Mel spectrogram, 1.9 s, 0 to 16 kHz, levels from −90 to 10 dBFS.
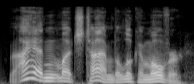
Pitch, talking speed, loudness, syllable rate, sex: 130 Hz, 245 wpm, -17 LUFS, 5.6 syllables/s, male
